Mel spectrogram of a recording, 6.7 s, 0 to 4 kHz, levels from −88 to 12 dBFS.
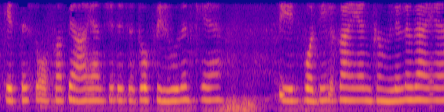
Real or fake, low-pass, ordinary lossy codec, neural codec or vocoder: fake; 3.6 kHz; MP3, 24 kbps; codec, 24 kHz, 0.5 kbps, DualCodec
